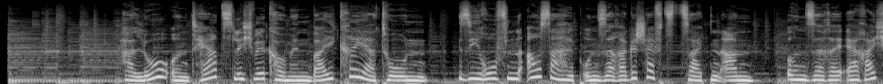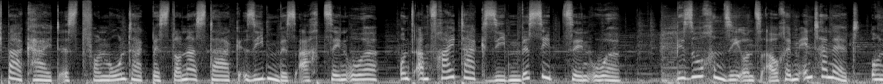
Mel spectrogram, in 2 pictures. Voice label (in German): Telefonansage Telefonsounds; creaton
